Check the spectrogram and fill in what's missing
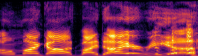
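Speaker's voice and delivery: put-on mock yelling. Suggesting a line to yell when uncomfortable: fake yelling. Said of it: "Just yell, just yell".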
